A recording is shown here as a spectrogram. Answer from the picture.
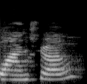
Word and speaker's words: Cointreau: She currently is a key account manager, I'm not even gonna lie, for Remy, how do you pronounce it? Cointreau.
